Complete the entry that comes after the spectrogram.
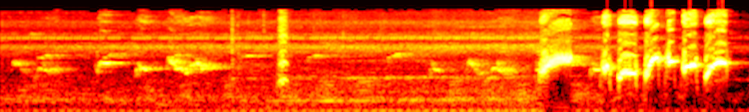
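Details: Decoy Red-whiskered bulbul singing in the morning. Soft background chirps and a hum give way to a loud phrase of seven rapid, ringing whistled notes with slurred pitch.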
